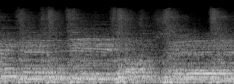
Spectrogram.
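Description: A small mixed choir of men and women singing a gospel song together, the voices holding steady sung notes.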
